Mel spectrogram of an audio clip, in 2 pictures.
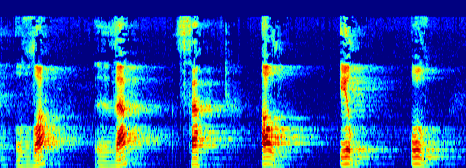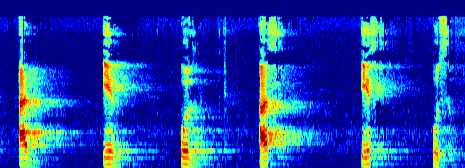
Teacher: زبان کی نوک جو ہے جب ثنایا علیا یعنی اوپر کے جو 2 دانت ہیں ان کے سرے سے جب لگے تو اس سے یہ 3 حروف ادا ہوتے ہیں، یعنی وا، ذال اور ثا ادا ہوتے ہیں۔ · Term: حروف لثویہ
